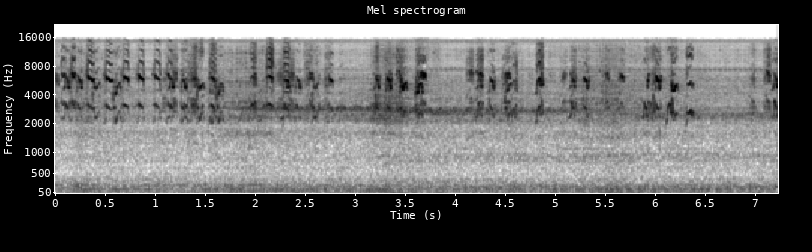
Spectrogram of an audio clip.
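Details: Hand-fed yellow-vented bulbul chicks begging with short, sharp, high chirps repeated irregularly throughout, some clustered in quick runs, over a steady low rumble.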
